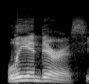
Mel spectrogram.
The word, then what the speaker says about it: Leondires: Leon Dyrus.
